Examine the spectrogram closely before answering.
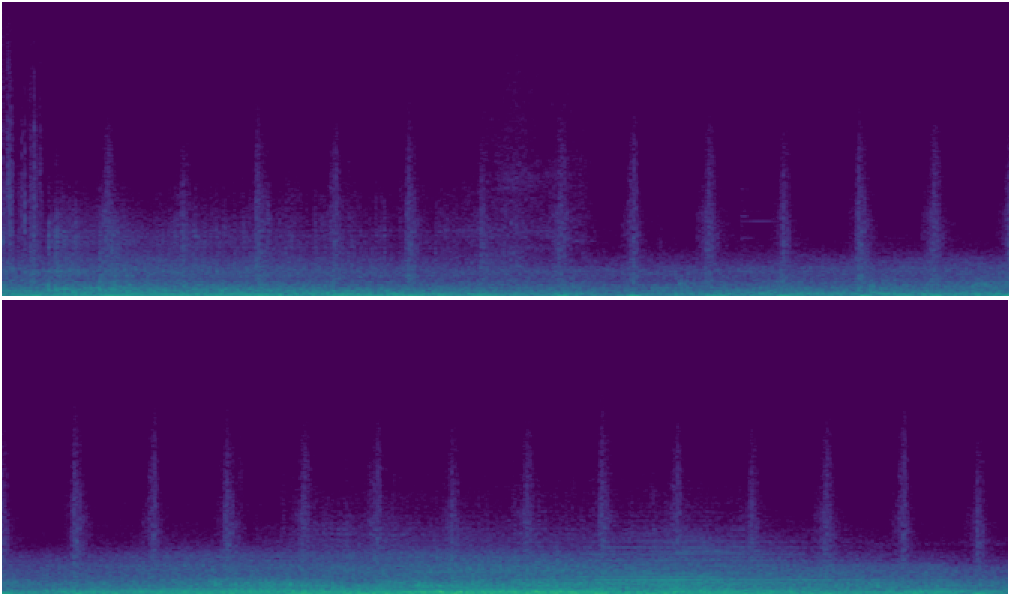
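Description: Large wings flap in a steady rhythm.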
